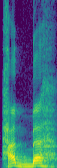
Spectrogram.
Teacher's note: ما تنساش التاء هتبقى هاء وتبين الهاء اللي هو الهمس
